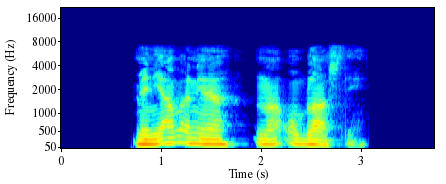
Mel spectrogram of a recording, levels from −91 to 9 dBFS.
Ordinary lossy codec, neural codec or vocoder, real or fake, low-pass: MP3, 64 kbps; none; real; 7.2 kHz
